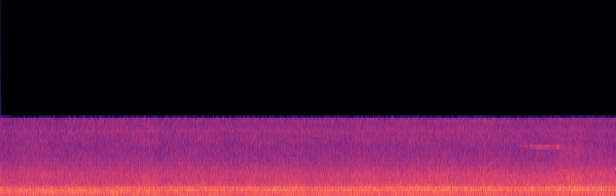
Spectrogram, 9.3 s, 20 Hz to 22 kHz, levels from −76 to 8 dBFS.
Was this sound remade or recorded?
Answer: recorded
